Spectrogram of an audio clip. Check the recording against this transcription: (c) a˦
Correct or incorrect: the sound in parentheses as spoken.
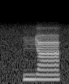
incorrect: ɲ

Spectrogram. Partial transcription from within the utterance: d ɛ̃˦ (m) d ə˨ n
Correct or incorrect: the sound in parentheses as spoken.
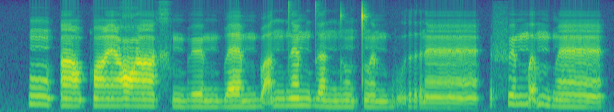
correct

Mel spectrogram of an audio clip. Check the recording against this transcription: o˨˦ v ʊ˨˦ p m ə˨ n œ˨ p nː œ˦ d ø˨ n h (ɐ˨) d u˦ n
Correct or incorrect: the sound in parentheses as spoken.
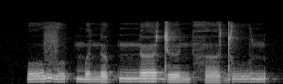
correct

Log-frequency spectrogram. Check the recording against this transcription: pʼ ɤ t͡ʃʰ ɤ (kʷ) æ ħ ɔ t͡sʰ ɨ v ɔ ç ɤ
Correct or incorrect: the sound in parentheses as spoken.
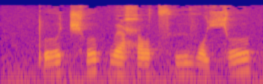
correct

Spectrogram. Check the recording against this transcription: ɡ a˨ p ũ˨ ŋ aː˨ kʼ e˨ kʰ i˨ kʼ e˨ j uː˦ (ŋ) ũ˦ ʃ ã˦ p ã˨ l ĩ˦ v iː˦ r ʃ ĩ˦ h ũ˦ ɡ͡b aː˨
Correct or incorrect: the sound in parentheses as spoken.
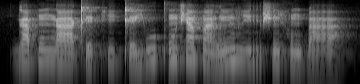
incorrect: kʼ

